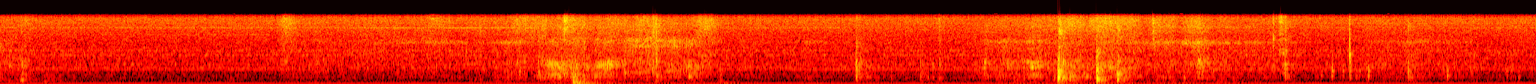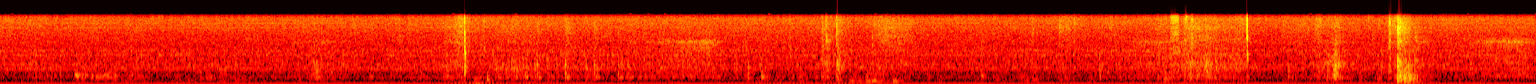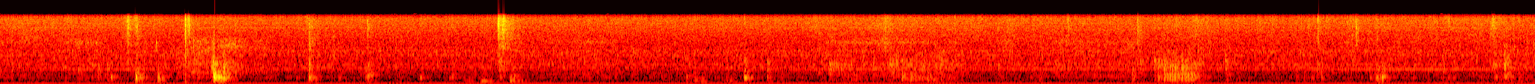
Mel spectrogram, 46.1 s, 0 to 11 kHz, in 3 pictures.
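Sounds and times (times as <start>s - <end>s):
faint room hiss: 0.0s - 46.0s.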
